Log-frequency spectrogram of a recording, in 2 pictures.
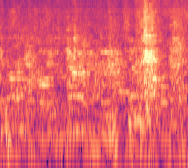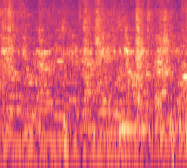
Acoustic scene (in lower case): restaurant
